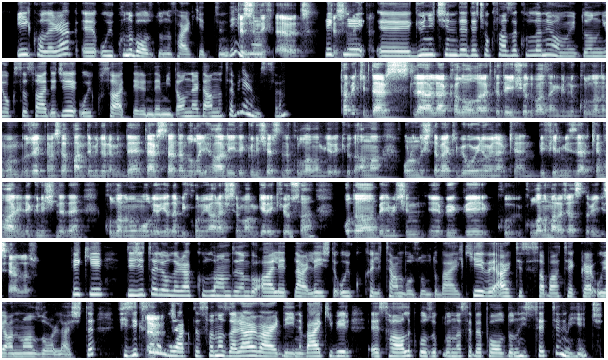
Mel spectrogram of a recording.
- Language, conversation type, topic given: Turkish, podcast, Dijital dikkat dağıtıcılarla başa çıkmak için hangi pratik yöntemleri kullanıyorsun?
- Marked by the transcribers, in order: other background noise; tapping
